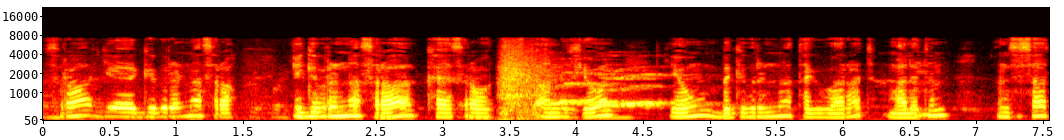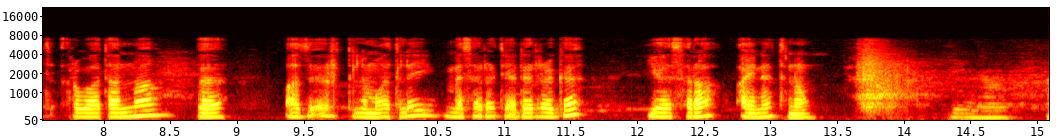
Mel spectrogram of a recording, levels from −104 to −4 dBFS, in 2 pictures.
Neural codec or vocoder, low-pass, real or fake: none; 7.2 kHz; real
